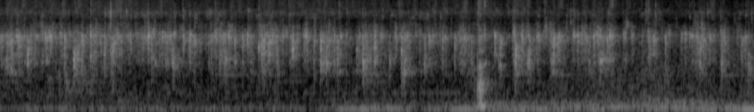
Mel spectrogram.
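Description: Fish sizzling in hot oil in a home kitchen, a steady close hiss and crackle with scattered pops, fairly quiet, and faint talk in the background.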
